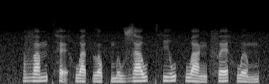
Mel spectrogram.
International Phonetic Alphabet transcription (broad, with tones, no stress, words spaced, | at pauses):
va˨˦mt̪ʰɛ̰˧˨ hwa˨˩t̚lɔ˨˩p̚mə̤˨˩w za˨˦wt̪ʰi˨˦whwa˧˩ŋ fɛ˨˦hwə˧˩˨m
